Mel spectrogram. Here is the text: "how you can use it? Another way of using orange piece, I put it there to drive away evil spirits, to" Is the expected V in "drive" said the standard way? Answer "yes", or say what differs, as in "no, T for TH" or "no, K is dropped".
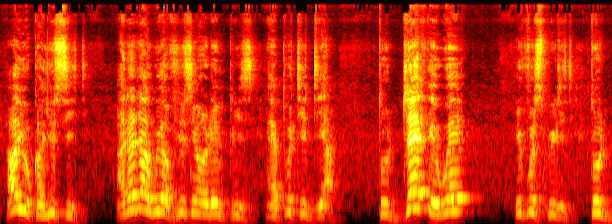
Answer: no, V is dropped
